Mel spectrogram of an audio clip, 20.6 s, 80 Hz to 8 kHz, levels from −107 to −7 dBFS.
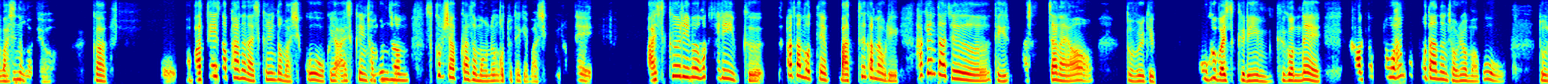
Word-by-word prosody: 맛있는 215 +5 -2
것 175 -2 -13
같아요. - - -18 0.5
그러니까 195 -3 0 0.7
뭐 485 -1 -11 0.3
마트에서 335 +7 +3
파는 295 -4 +2
아이스크림도 230 +3 -1
맛있고 200 +2 -1
그냥 205 +1 -4
아이스크림 200 +4 -3
전문점 220 0 -1 0.2
scoop 390 -3 -3
shop 310 -3 +2
가서 240 -3 +1
먹는 195 0 -3
것도 200 -1 -6
되게 195 -1 -10
맛있고 - - -11 0.4
이런데 - - -4 0.7
아이스크림은 335 -4 +3
확실히 290 -5 -2
그 205 - -2 0.3
하다못해 295 - +4
마트 210 +12 +2
가면 300 -7 +2
우리 200 -2 -4 0.2
하겐다즈 285 - +3
되게 195 -2 -3 0.2
맛있잖아요. 200 0 0 0.4
또 200 - -5
왜 185 +1 -3
이렇게 185 0 -3 0.6
고급 270 +1 0
아이스크림 205 -3 +3
그건데 210 -1 +2 0.4
가격도 320 +6 +1
한국보다는 315 - +1
저렴하고 200 +1 -3 0.4
또 210 -3 -1
230 Hz, 345 characters per minute, -24 LUFS, 200-300 Hz, 0.7 s, 하다못해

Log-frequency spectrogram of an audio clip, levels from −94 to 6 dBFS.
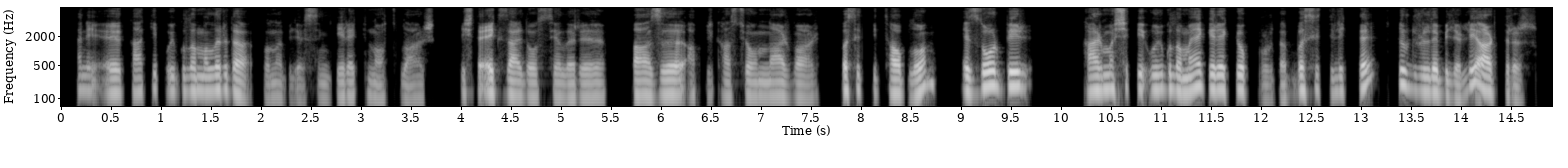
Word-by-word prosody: hani, 150 0 -9
eee, 130 -2 -2
takip 135 +5 -9
uygulamaları 145 +2 -1
da 125 -7 +2
kullanabilirsin. 100 -1 -15
Gerek 110 +2 -7
notlar, 100 -2 -12 0.3
işte, - - -4
Excel 115 -3 +2
dosyaları, 105 0 -5 0.3
bazı 120 +1 +1
aplikasyonlar 110 -1 -6
var, 100 -1 -6 0.3
basit - - 0
bir - - -12
tablo. 125 - +3 0.3
E, 140 - +5
zor 175 +6 +6
bir, 180 -2 +7 0.5
karmaşık 150 +2 +1
bir 160 - -1
uygulamaya 155 -1 +2
gerek 155 -3 +3
yok 150 -1 +4
burada. 95 0 -12
Basitlilik 140 -2 -4
de 180 - +4 0.2
sürdürülebilirliği 140 - +2
arttırır. - - +2
125 Hz, 120 wpm, -22 LUFS, 110-150 Hz, 0.5 s, bir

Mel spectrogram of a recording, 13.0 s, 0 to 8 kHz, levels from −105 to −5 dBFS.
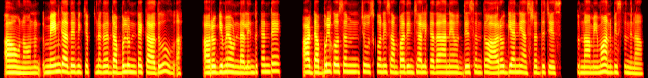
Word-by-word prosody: అవునవును. 215 -2 +2 0.3
మెయిన్‌గా 260 +2 +7
అదే 245 +1 +1
మీకు 235 -2 -5
చెప్తున్నా 235 0 -5
గదా! 240 0 +1
డబ్బులుంటే 240 +2 +1 0.2
కాదు 215 +3 +3 0.3
ఆహ్ 195 - -14 0.5
ఆరోగ్యమే 235 +2 +3
ఉండాలి. 220 -1 0
ఎందుకంటే 255 +4 -3 0.6
ఆ - - +8
డబ్బుల 230 +4 +4
కోసం 255 0 +1 0.3
చూసుకొని 250 -1 -3
సంపాదించాలి 235 0 -1
కదా! 225 0 +1
అనే 225 0 -3
ఉద్దేశంతో 235 +2 -4 0.2
ఆరోగ్యాన్ని 240 +1 0
అశ్రద్ధ 225 +2 -7
చేస్తున్నామేమో 220 +2 -3
అనిపిస్తుంది 225 -2 -6
నాకు. 185 -1 -11
235 Hz, 115 wpm, -22 LUFS, 220-245 Hz, 0.6 s, ఆ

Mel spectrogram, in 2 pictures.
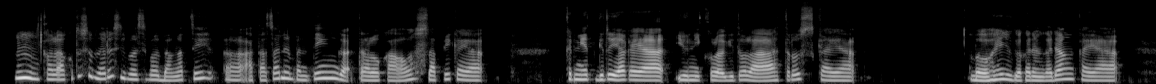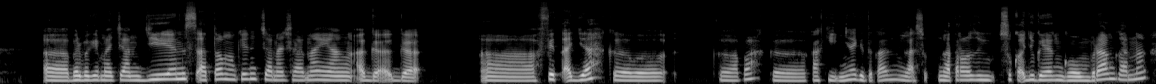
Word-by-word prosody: Mmm, 295 -3 +8
kalo 230 -2 -1
aku 225 - -9
tuh 390 - -7
sebenernya 350 0 0
simpel-simpel 230 -6 -1
banget 195 +1 -2
sih, 275 +2 +2
eee, 200 0 -5
atasan 265 +9 -1
yang 270 - -1
penting 265 +8 +2
gak 200 - -1
terlalu 190 -1 +1
kaos 185 +8 -2
tapi 205 +4 -2
kayak, 200 -4 0 0.8
knit 230 -2 +1
gitu 215 +2 +1
ya 210 -1 +6
kayak 195 -2 +5
Uniqlo 195 -2 +1
gitu 185 +4 -1
lah 180 0 +3
terus 220 +6 -4
kayak, 185 -3 -1 1.1
bawahnya 200 +5 +4
juga 190 -3 +1
kadang-kadang 190 +7 +1
kayak, 185 -5 -1 0.8
eee, 180 -1 +2
berbagai 200 0 +3
macam 195 -1 0
jeans 240 +4 +3
atau 235 +5 0
mungkin 245 +2 -2
celana-celana 200 -3 -2
yang 195 -1 +1
agak-agak, 180 -1 -1 0.6
eee, 175 -2 -1
fit 230 +5 +2
aja 195 +6 +3 0.2
ke - - -4 1.0
ke 190 - -4
apa, 210 +7 -4 0.2
ke 170 -2 -3
kakinya 190 +2 -3
gitu 200 -6 -2
kan, 200 +5 -3
gak 180 -1 -3
suk - - -14
gak 185 -2 0
terlalu 205 0 0
suka 220 - -4
juga 205 -1 +1
yang 200 0 -1
gombrang 185 +6 +2
karena 220 +5 -1
200 Hz, 150 wpm, -22 LUFS, 185-230 Hz, 1.1 s, Mmm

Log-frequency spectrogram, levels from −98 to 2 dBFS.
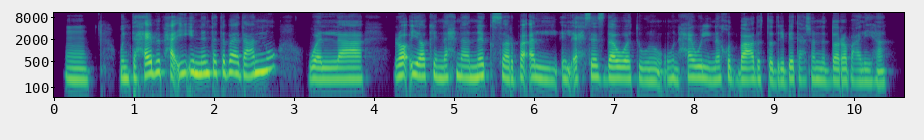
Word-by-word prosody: إمم، 170 -2 -3 0.4
وأنت 180 0 -1
حابب 240 +7 +3
حقيقي 255 +2 +1
إن 240 -2 +8
أنت 250 +2 +5
تبعد 255 -3 +1
عنه؟ 275 - +5 0.4
والَّا 175 0 +1 0.4
رأيك 215 -1 +3
إن 185 -1 -1
إحنا 195 -1 -2
نكسر 200 -1 0
بقى 175 +3 -1
ال 170 -6 -3
الإحساس 180 +3 -3
دوَّة 180 -1 +3
ون 160 -2 -4
ونحاول 180 +1 -2
ناخد 175 0 -5
بعض 170 0 +1
التدريبات 165 0 -4
عشان 165 0 -6
نتدرّب 160 +1 -3
عليها؟ 150 -2 -7
180 Hz, 140 wpm, -24 LUFS, 170-210 Hz, 0.4 s, إن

